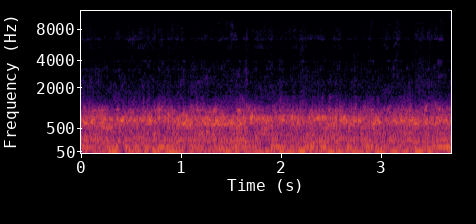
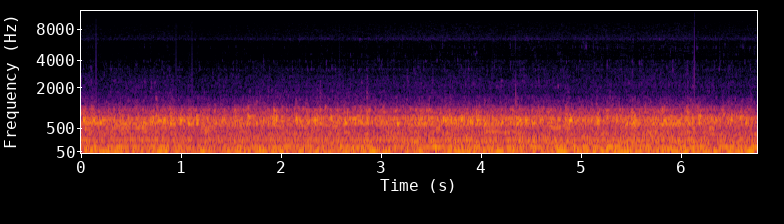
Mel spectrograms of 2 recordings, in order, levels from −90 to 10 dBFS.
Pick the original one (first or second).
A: second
